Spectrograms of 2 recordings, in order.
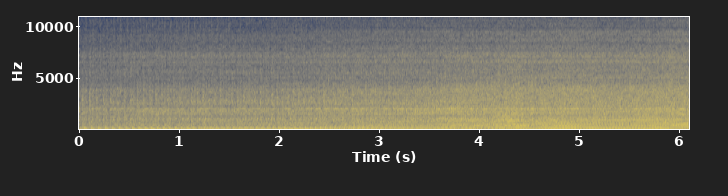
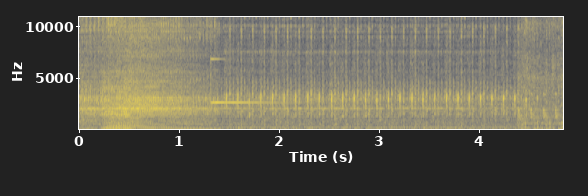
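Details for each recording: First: Flood-damaged Minerva MX 150 after a full rebuild with a new standard Megapro piston: an even single-cylinder idle that revs smoothly, fairly smooth compared with before; a vertical-piston engine cannot be 100% smooth. Normal running. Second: Flood-damaged Minerva MX 150 before teardown, rusted cylinder liner at ring positions, previous shop suspected of not honing it: rough idle with rapid uneven metallic tek-tek tapping, clicks and whine, like piston slap.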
